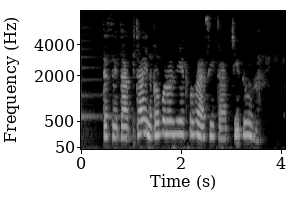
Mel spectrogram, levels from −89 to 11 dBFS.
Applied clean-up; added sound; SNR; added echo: classical method WPE with log-MMSE.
